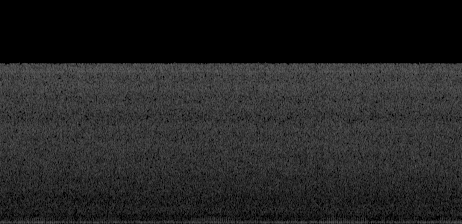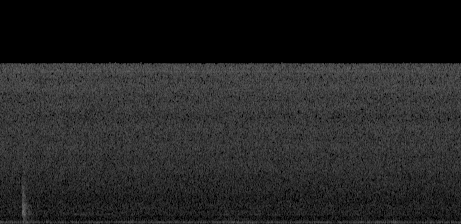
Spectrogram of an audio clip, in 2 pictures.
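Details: Detective the cat purring contentedly on favourite blankets, a continuous deep rumble holding steady the whole time, broken only by a single brief click midway.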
